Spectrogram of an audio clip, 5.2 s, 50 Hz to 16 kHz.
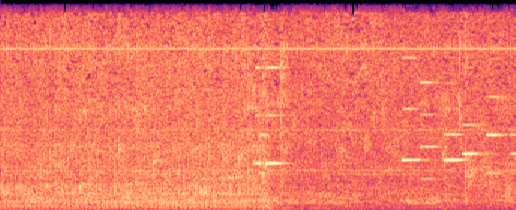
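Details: Brastemp BWG11 washer with intermittent water inlet; the inlet valve coil was tested and ruled out: a rapid buzzing rattle runs steadily during the fill, then cuts off abruptly; the fault was later traced to the water inlet valve.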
